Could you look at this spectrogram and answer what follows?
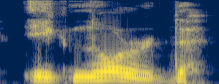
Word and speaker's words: ignored: termina con e d Aunque solo se pronuncia a la d ignored ignored y en el pasado lo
